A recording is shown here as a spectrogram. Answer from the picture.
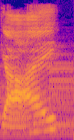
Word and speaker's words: Guy: Guy, and I was like, wait a minute, Guy is a real last name except it's pronounced G.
